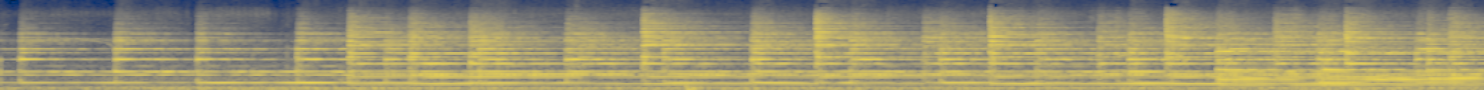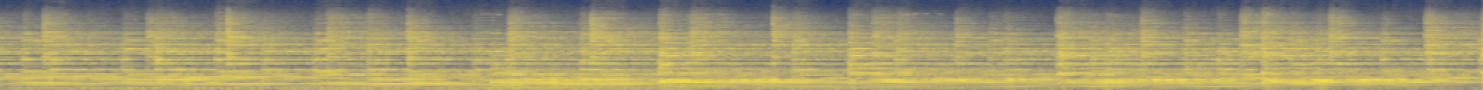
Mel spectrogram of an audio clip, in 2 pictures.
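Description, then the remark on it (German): Several bells of the parish church of Hollenstein an der Ips, Lower Austria, peal together at noon in a steady, overlapping rhythm, loud and continuous throughout, their rich ringing tones layering into a full chime with no voices present. “Sie hören die Glocken der Pfarrkirche Hollenstein an der Ips, Niederösterreich.”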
